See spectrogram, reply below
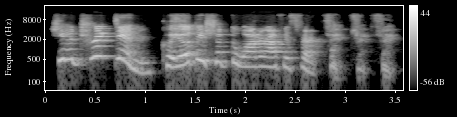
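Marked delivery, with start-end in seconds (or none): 2.8-3.5 soft shaking sound. Acted. Coyote shakes off water.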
